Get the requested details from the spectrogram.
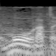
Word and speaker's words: MOURA: 講談社モーラはですね MOURA と書いてモーラと読みます。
